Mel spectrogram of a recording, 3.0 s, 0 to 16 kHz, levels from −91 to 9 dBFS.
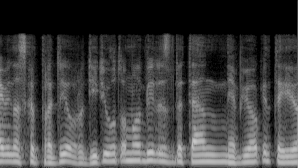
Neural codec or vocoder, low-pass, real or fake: codec, 16 kHz, 0.8 kbps, ZipCodec; 7.2 kHz; fake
